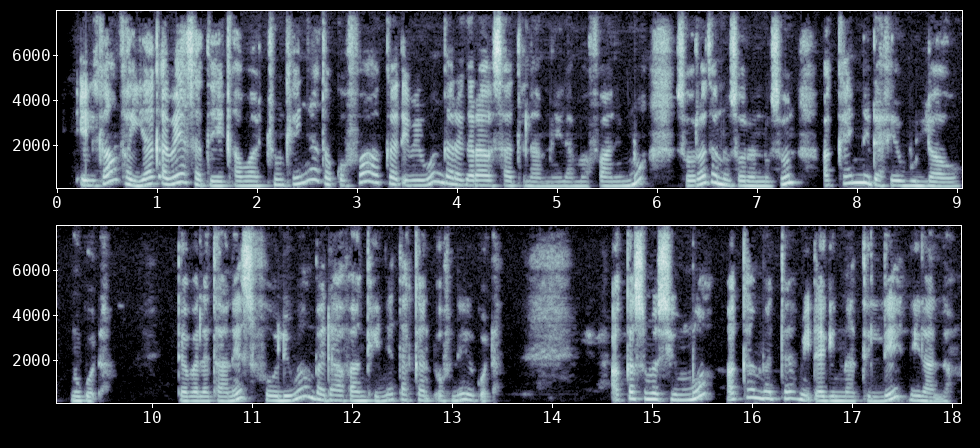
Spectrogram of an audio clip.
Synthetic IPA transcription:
ʔɪlkaːnfɐjːaːkʼɐβe̞ːsɐt̪ːkʼɐβaːt͡ʃːuːŋke̞ːɲːat̪ɔkːɔfːaːɐkːɐᶑɪbiːwːɐŋɡɐɾaːɡɐɾaːɪsaːt̪ʼɪlɐmnelɐmːɐfːaːnɪmːo̞ːsɔɾɔt̪ɐnʊsɔɾɐnːʊsʊnɐkːɐɪnːɪd̪ɐfe̞ːbʊlːaːʊnʊɡɔᶑɐ̥ | d̪̥ɐβɐlɐt̪ʰaːnɪsfo̞ːliwːɐnbɐd̪aːɐfaːŋke̞ːɲːɐt̪ːɐkːɐnᶑʊfneɡɔᶑɐ̥ | ʔɐ̰kːɐsʊmɐsɪmːo̞ːɐkːɐnːɐd̪ːɐmiːᶑɐɡɪnːaːt̪ːɪlːe̞ːnɪlaːlːɐmɐ̥

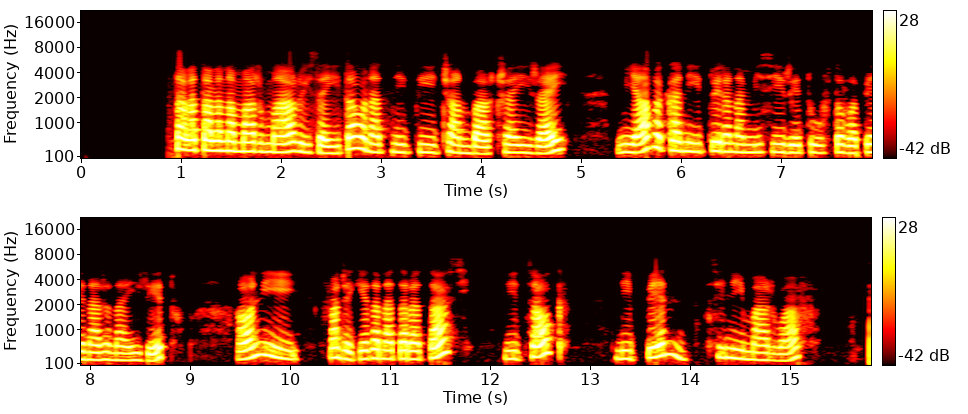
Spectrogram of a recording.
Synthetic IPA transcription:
t̪alat̪alanəmaɾumaɾuizajit̪awanat̪init̪iʈ͡ʂanumbaɾuʈ͡ʂəiɾaj | miafakənit̪weɾanəmisiɾet̪ufi̥t̪ovəpenaɾanəiɾet̪u̥ | awni | faɳɖ͡ʐeket̪anət̪aɾat̪asi̥ | nit͡sawkə̥ | nipenni | t͡sinimaɾuafə̥

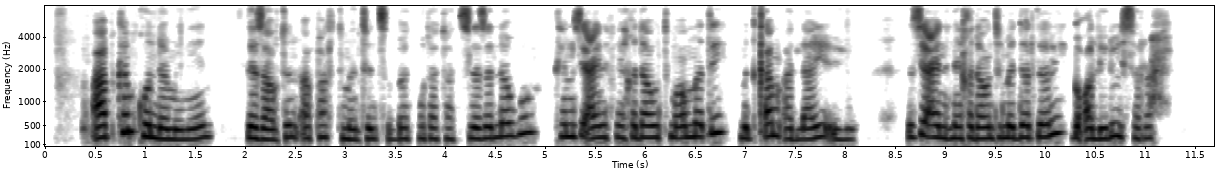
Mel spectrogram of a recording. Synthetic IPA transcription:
ʔaβkʰɐmkʰo̞nd̪ominen | ɡ̥̪ɐzawt̪ʰɨnʔapʰːaɾt̪ʰmɐnt̪ʰɨnt͡sʼɨbːɐt̪̚bo̞t̪ʰat̪ʰat̪sɨlɐzɐlːɐwokʰɐmziʕajnɐt̪najxɨd̪awɨnt̪ʰimɨχʼmːɐt̪ʼimɨd̪kʼamʔad̪lajiʔɨjːu | ʔɨziʕajnɐt̪najxɨd̪awɨnt̪ʰɨmɐd̪ɐɾd̪ɐɾibɨχʼɐlːilujɪsɨrːaħ

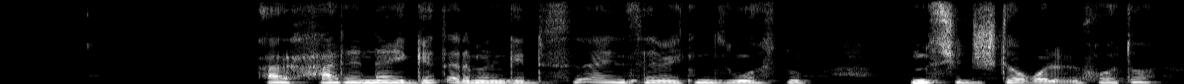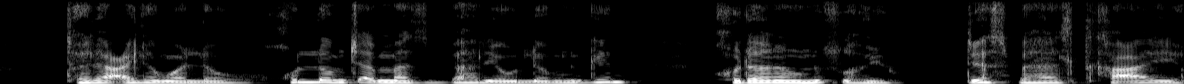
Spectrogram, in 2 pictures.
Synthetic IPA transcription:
ʔaβħad̪ɐnajɡɐt̪ʼɐɾmɐŋɡɐd̪isɨlajnsɐβejt̪ʰɨnzɨmɔslu | mɨsʃɪd̪ːɨʃt̪ʰɐkʼʊlʕufo̞t̪ʰo̞ | t̪ʰɐlaʕilo̞malːɐwukulːo̞mt͡ʃʼɐmːazɨbːahaljɛwulːomɨnɡɨn | xɨd̪anomnɨt͡sʼuhɨjːu | d̪̥ɐsbahalt̪ʰi̥kʰɐʔaɨjːo

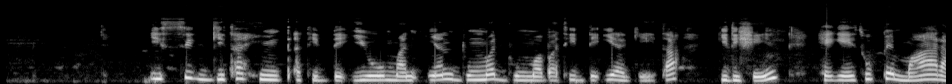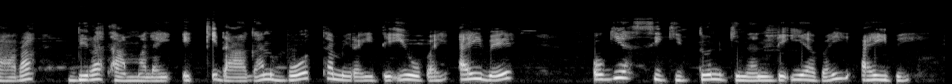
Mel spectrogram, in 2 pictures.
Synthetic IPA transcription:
ʔɪsːɪɡɪt̪ʰɐhɪnt̪ʼːɐt̪ɪd̪ɛʔɪjomɐnʔɪjɐnd̪ʊmːɐd̪ʊmːɐbɐt̪ɪd̪ɛʔɪjaɡeːt̪ɐ | ɡ̥ɪd̪ɪʃɪnhɛɡe̞ːt̪ʊpːɛmaːɾaːɾɐ | bɪɾɐt̪ʰaːmɐlɐjɛkʼːɪd̪aːɡɐnbo̞ːt̪ːɐmɛɾɐjd̪ɛʔɪjɔbɐjɐjbe | ʔɔɡɪjɐsːɪɡɪd̪ːɔnɡɪnɐnd̪ɛʔɪjabɐjɐjbeː

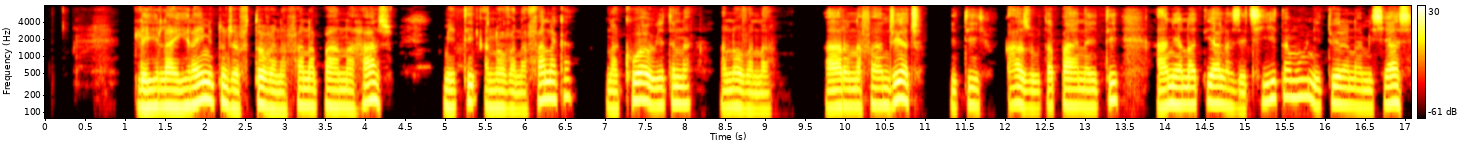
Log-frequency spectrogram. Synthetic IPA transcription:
leilaɦiɾajmit̪uɳɖ͡ʐəfi̥t̪ovanəfanapanəɦazu̥ | mit̪ianovanəfanakə | nakʰuəwet̪inə | anovanə | aɾinafaːɳɖ͡ʐeaʈ͡ʂə̥ | it̪i | azuut̪apanəit̪iananat̪ialəzet͡siit̪amunit̪weɾanəmisiazi̥

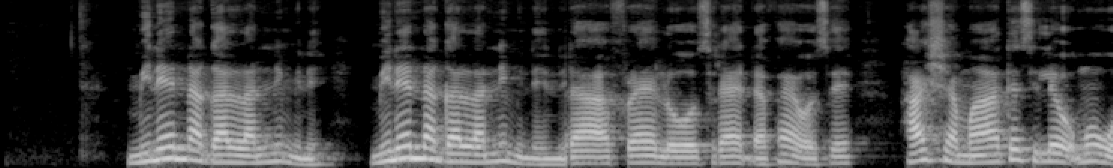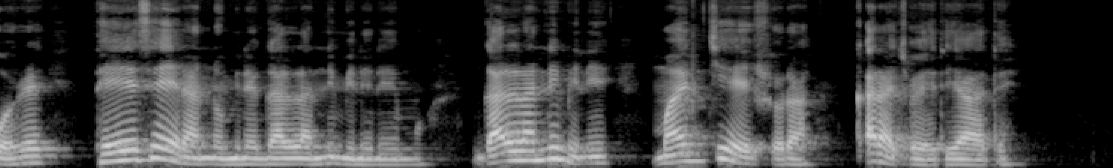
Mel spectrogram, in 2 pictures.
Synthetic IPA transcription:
mɪnɛnːɐɡɐlːɐnːɪmɪnɛ | mɪnɛnːɐɡɐlːɐnːɪmɪnɛnɛd̪aːfɪɾɐjɐlo̞ːsɪɾɐjɐd̪ɐfɐjwɔsɛ | hɐʃːɐmaːt̪ɛsɪlɛʊmɔwɔrɛt̪e̞ːsɛːɾɐnːɔmɪnɛɡɐlːɐnːɪmɪnɛneːmːɔ | ɡɐlːɐnːɪmɪnɛ | mɐnt͡ʃːɪhe̞ːʃːɔɾɐ | kʼɐɾɐt͡ʃʼɔjɛt̪ɪjaːt̪ɛ

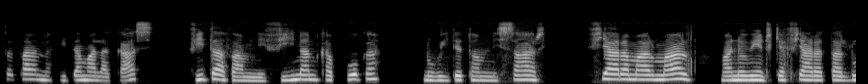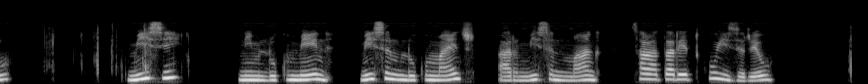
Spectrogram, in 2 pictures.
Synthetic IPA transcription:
t͡sat̪ananəv̥it̪əmalaɡ̥asi̥ | v̥it̪avaminiv̥inanikapuokə | nuit̪et̪aminisaɾi̥ | fiaɾəmaɾumalu | maneweɳɖ͡ʐikʲəfiaɾət̪alu | misi | nimilukumenə̥ | misinimilukumajnt͡su̥ | aɾimisinimaŋɡə̥ | saɾat̪aɾet̪u̥kuiziɾew

